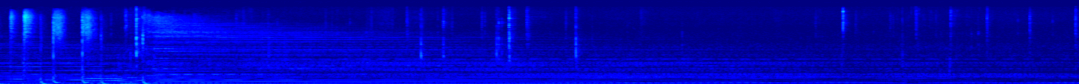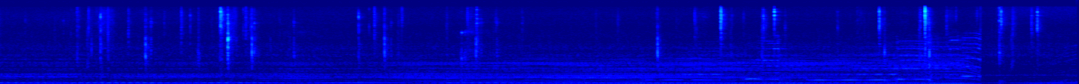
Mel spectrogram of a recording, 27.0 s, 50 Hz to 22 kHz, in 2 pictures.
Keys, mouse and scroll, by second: 1.1-11.5 drag, 11.9-22.2 shift+drag, 22.2-24.2 drag, 24.2-26.9 drag.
